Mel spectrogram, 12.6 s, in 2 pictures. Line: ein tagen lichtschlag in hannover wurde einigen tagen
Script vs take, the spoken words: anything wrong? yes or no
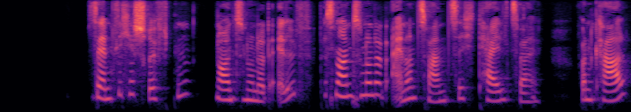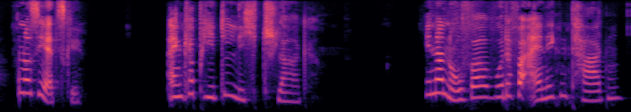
yes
